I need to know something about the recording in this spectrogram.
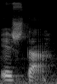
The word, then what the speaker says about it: estar: in formal written Portuguese we rarely pronounce the full word for the verb Ishta we usually drop the first syllable the is part of the verb let me show you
